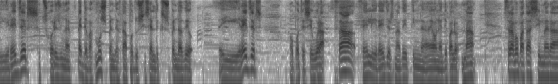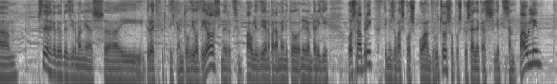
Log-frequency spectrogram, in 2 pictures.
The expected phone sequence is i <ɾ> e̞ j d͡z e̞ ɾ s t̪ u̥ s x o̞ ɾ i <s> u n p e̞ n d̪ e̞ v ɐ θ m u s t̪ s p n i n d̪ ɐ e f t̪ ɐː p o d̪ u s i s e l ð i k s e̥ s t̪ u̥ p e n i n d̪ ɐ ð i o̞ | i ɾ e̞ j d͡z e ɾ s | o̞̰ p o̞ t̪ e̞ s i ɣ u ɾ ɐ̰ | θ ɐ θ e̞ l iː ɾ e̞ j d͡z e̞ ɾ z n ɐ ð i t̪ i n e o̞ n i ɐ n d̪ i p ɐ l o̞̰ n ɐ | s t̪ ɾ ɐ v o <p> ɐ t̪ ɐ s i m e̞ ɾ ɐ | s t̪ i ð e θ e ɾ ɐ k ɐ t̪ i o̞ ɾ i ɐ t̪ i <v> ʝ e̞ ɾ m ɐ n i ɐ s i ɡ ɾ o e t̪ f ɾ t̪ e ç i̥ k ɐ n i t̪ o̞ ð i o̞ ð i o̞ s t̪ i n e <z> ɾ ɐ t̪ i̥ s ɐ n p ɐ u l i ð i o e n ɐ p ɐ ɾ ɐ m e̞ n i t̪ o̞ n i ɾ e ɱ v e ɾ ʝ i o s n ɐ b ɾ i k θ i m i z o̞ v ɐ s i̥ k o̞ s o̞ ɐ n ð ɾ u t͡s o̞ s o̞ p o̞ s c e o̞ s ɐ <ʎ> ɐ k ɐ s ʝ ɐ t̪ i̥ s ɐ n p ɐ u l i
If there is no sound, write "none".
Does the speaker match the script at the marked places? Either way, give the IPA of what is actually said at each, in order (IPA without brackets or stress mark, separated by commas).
ɾ, z, p, z, ð, ʎ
